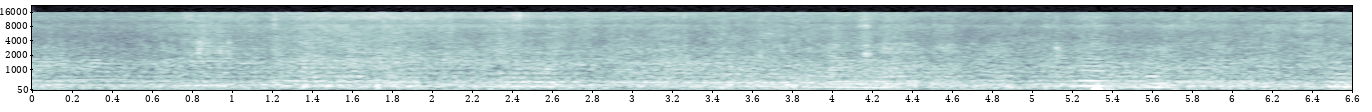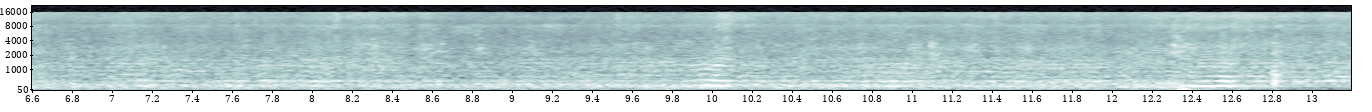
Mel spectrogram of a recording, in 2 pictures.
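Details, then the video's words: Honey bee colony washboarding at the hive in an apiary, early July 2019; a steady low hum of many bees with a broad buzzing texture, a few soft knocks now and then. "Washboarding Bees"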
